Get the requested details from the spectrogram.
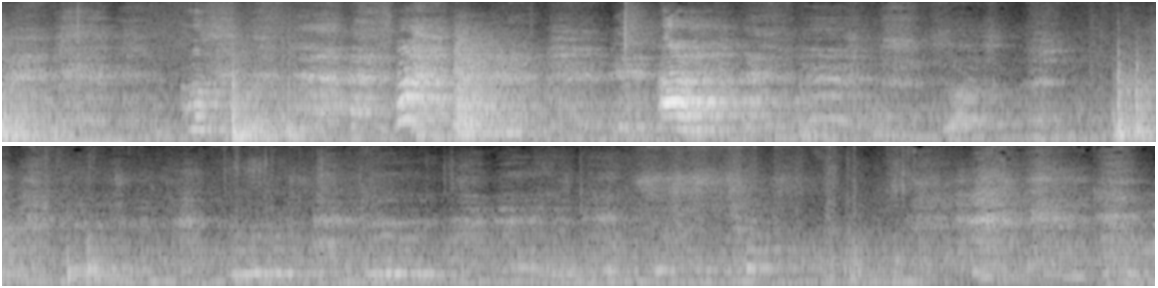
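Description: A man groans and gasps in pain close by.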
